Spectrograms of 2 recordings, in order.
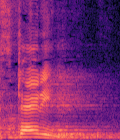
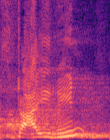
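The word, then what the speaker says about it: styrene: তাহলে এই যৌগটার নাম হবে ভিনাইল বেনজিন, বা পুরোটার একটা বাণিজ্যিক নাম আছে স্টেরিন। স্টেরিন, স্টেরিন বা স্টাইরিন, যেটাই উচ্চারণ করো না কেন একই।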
